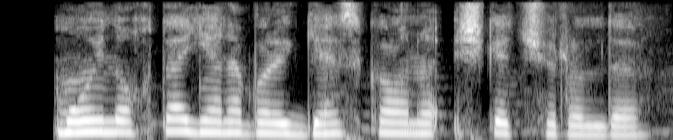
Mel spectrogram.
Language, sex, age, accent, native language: Uzbek, female, 18-24, Navoiy, Uzbek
